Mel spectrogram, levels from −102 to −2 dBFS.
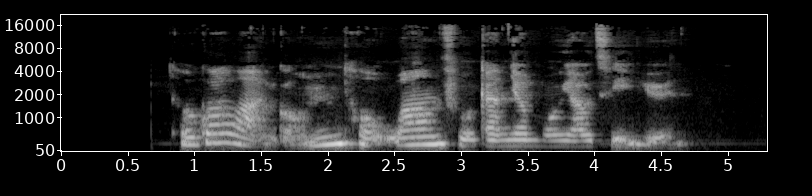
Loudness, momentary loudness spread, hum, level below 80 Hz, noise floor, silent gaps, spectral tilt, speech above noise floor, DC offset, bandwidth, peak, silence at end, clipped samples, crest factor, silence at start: -31 LUFS; 10 LU; none; -78 dBFS; -83 dBFS; none; -3.5 dB/octave; 52 dB; under 0.1%; 16 kHz; -14 dBFS; 0.65 s; under 0.1%; 18 dB; 0.9 s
